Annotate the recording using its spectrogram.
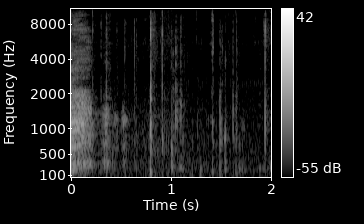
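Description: A few faint, scattered clicks and taps of a cardboard box and its lid being handled.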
